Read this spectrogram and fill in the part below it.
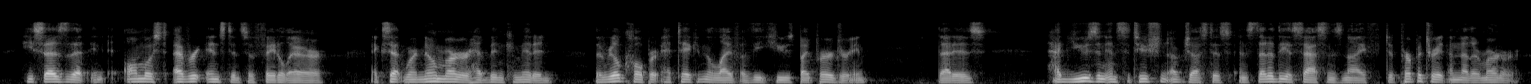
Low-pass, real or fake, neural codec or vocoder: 7.2 kHz; fake; codec, 16 kHz, 1.1 kbps, Voila-Tokenizer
